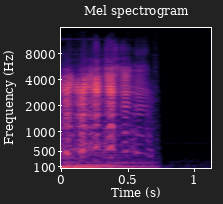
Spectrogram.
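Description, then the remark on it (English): A single Nigerian dwarf goat bleat, loud, with a quavering, wavering tone that lasts under a second and cuts off abruptly into silence. No one speaks. “All right, well, I mean, we've been talking about animals, the Nigerian dwarf goats.”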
